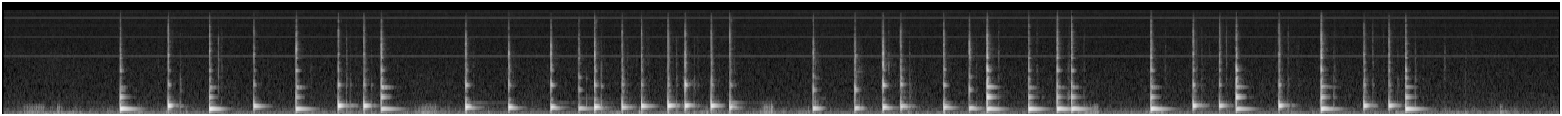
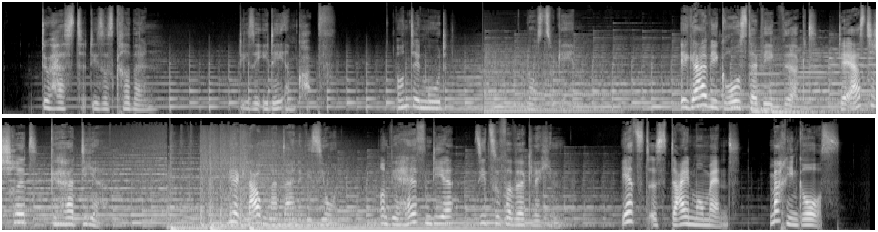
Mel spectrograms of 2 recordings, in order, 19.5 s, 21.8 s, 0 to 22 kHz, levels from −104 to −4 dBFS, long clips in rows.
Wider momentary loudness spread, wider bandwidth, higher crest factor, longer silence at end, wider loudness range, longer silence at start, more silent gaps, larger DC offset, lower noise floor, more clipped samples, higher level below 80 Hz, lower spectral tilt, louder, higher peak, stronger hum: second, 10 LU vs 19 LU; second, 13 kHz vs over 20 kHz; about the same, 24 dB vs 22 dB; first, 1.75 s vs 0.45 s; second, 3 LU vs 9 LU; first, 1.45 s vs 0.5 s; neither; neither; about the same, -64 dBFS vs -64 dBFS; neither; second, -58 dBFS vs -38 dBFS; first, -6.5 dB/octave vs -4 dB/octave; second, -28 LUFS vs -22 LUFS; second, -6 dBFS vs 0 dBFS; neither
